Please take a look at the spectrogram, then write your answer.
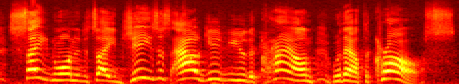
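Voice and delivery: loud, ringing pulpit delivery; fiery preacher calling out names; preaching at full force. Acted. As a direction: drive every phrase home to the congregation.

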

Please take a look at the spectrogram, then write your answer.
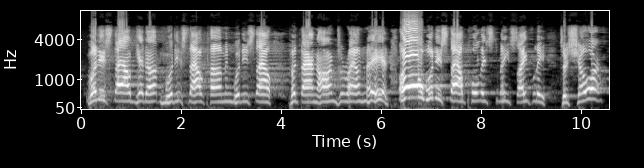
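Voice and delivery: loud, high, overblown pleading; mock lengthy prayer. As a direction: build a hammed-up King James plea to a peak. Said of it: "I didn't try to make some lengthy prayer".

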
